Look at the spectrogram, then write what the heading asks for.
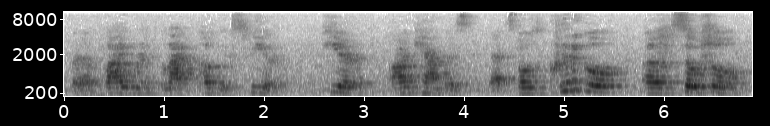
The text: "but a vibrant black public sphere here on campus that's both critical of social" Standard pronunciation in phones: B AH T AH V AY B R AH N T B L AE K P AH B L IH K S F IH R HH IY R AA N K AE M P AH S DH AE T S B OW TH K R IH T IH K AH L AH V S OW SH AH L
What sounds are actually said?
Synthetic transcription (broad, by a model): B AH T AH V AY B R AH N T B L AE K P AH B L IH K S F IH R HH IY R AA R K AE M P AH S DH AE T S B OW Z K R IH T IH K L AH V S OW SH L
